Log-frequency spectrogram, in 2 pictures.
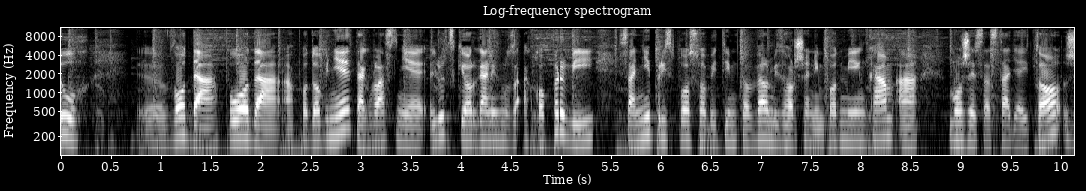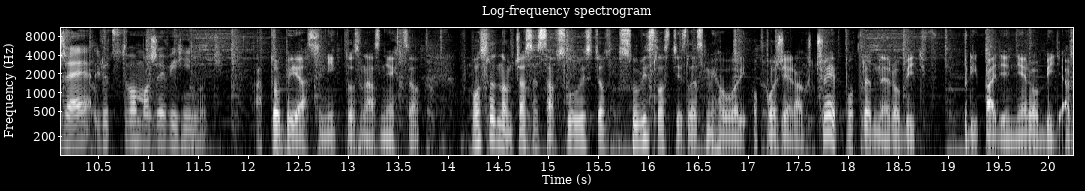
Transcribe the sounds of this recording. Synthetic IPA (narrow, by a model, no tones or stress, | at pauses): d̪ux | ʋɔd̪apʊɔd̪aa̰pɔd̪ɔbɲɛt̪aɡʋlasɲɛʎut͡skiːɔɾɡanizmuzakɔpr̩ʋiː | saɲɛpɾispʊɔsɔbiːt̪iːmt̪ɔʋɛʎmizɦɔɾʃɛniːmpɔd̪mɪɛŋkamʔa | mʊɔʒɛsast̪aɟajt̪ɔʒɛʎut͡st̪ʋɔmʊɔʒɛʋiɦinṵcʔat̪ɔbiasiɲik̚t̪ɔznaːzɲɛxt͡sɛlfpɔslɛd̪nɔmt͡ʃasɛsafsuːʋislɔscizlɛsmiɦɔʋɔɾḭːʔɔpɔʒɪaɾɔ̰xt͡ʃɔjɛpɔt̪ɾɛbnɛːɾɔbiɟfpɾiːpaɟɛɲɛɾɔbiɟa̰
